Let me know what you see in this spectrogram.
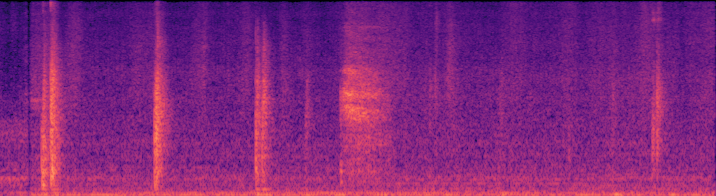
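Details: Joint cracking compilation: a few sharp isolated pops and cracks spaced seconds apart in a quiet room; ordinary joint cracking.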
